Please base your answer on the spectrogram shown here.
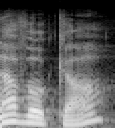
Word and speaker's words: avocat: Un avocat, so remember, liaison here and then final T not pronounced, okay?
